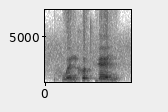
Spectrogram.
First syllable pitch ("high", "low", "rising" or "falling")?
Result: rising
